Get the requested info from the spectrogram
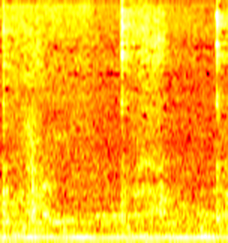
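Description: Metal spatula stirring a potato and white-pea samosa filling in a metal kadai, with a light sizzle of frying, and one sharper scrape of the spatula against the pan a little past a second in. The filling is cooked and done.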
